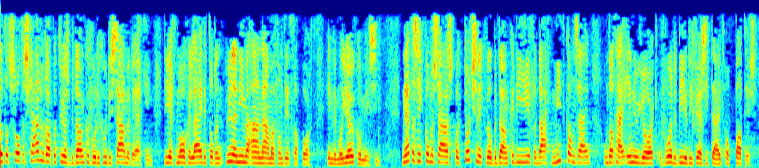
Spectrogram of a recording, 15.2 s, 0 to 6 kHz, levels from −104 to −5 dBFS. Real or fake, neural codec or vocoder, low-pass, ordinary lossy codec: real; none; 5.4 kHz; MP3, 32 kbps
